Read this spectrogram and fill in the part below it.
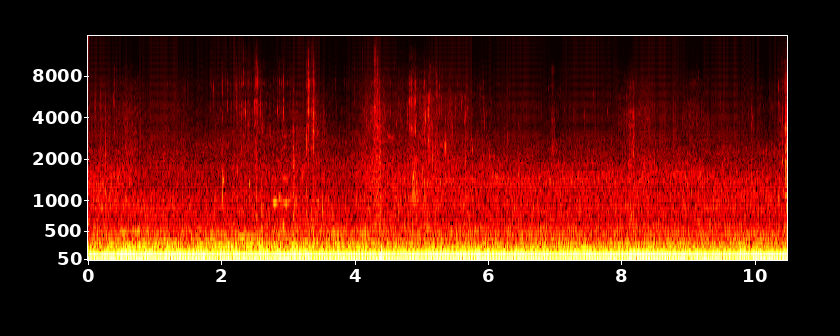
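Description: A fishing reel whirs and clicks as its handle is turned.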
